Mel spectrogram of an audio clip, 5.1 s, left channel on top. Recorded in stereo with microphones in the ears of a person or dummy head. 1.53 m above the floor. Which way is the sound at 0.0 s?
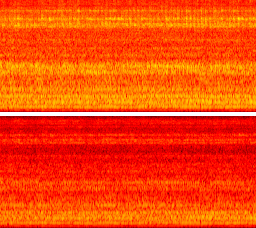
60° left (ahead or behind).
